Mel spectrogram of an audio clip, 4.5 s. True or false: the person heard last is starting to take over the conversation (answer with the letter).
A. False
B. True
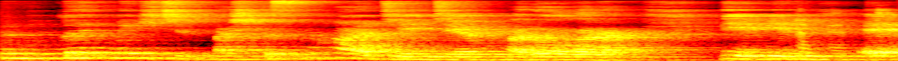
A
